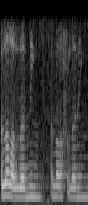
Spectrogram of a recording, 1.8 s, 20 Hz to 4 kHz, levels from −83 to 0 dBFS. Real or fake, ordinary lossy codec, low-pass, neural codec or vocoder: real; none; 3.6 kHz; none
